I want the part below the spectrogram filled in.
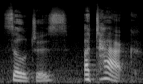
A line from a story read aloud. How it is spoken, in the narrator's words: He cries out in a loud and clear voice to make himself heard in the midst of the tumult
